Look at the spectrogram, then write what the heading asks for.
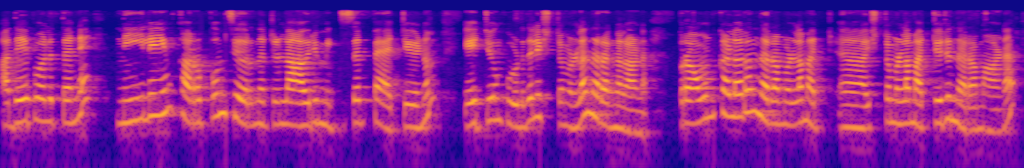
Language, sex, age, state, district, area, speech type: Malayalam, female, 18-30, Kerala, Palakkad, rural, spontaneous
